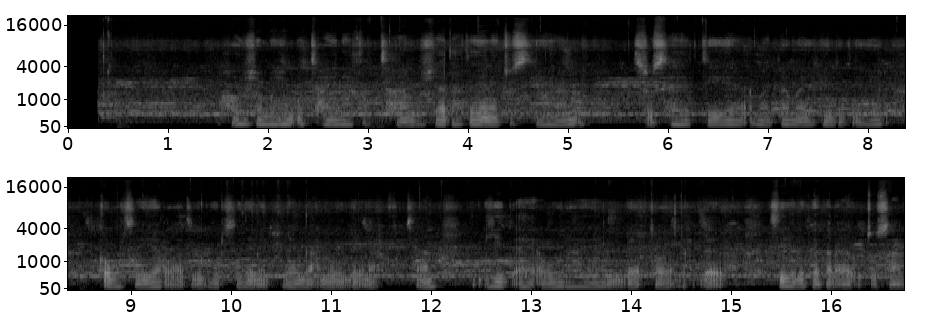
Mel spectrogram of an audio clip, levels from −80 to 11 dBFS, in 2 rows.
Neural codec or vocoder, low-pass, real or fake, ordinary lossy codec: none; none; real; none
